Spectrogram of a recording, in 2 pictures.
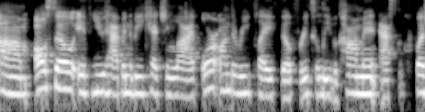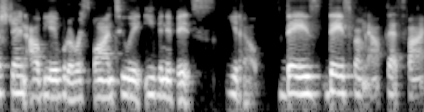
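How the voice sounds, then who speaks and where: Hardly pausing, a woman talks in a fairly low pitch. Her intonation stays fairly even. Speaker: pharmacist and health writing coach. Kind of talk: live video presentation. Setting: livestream. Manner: fast.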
